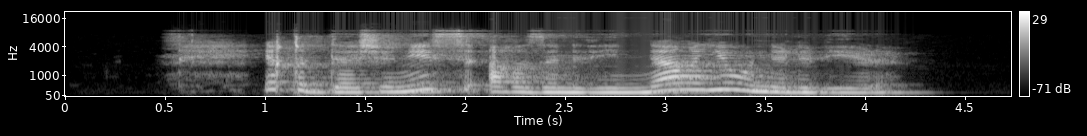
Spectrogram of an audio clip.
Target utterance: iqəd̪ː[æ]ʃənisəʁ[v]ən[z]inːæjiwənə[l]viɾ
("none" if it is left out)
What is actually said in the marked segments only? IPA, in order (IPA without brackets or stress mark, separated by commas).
æ, z, ð, l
